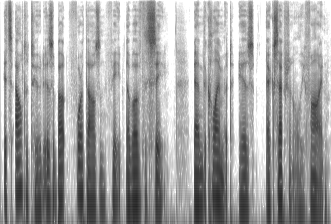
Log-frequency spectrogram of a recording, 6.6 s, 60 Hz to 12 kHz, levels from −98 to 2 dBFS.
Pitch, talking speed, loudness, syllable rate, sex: 95 Hz, 145 wpm, -24 LUFS, 5.3 syllables/s, male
